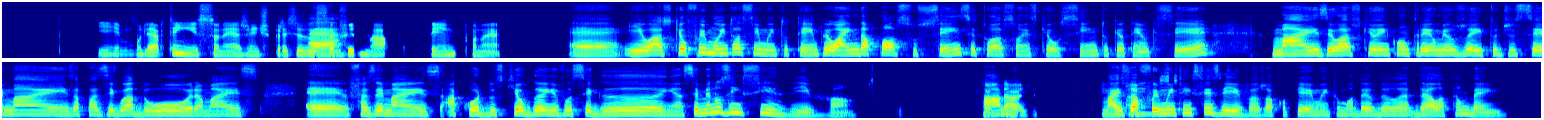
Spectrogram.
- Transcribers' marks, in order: tapping; other background noise
- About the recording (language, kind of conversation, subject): Portuguese, podcast, Como você concilia trabalho e propósito?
